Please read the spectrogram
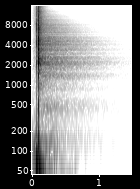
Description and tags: Knife Snickt (Reverb)
A spring assist knife opening with some reverb added. Used as a sound cue in a production of Annie.
snickt, snap, knife, switch-blade, unearthly, dreamlike, reverb, crack, switchblade, knife-opening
